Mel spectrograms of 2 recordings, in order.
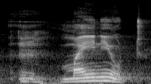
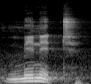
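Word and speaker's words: minute: മൈന്യൂട്ട്, അർത്ഥം ചെറുത്, അതേ സ്പെല്ലിംഗ്, ഉച്ചാരണം വ്യത്യാസം. മിനിറ്റ്.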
